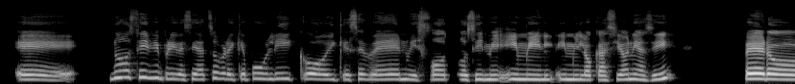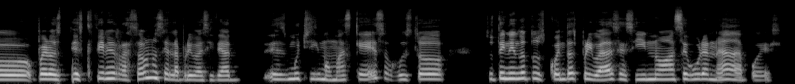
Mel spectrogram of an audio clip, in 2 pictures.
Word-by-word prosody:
eh, 225 Hz, -, -1 dB, 0.3 s
no, 310 Hz, +4 st, 0 dB
sí, 325 Hz, 0 st, 0 dB
mi 300 Hz, -1 st, 0 dB
privacidad 240 Hz, -2 st, -4 dB
sobre 255 Hz, -3 st, -5 dB
qué 240 Hz, -, -5 dB
publico 255 Hz, -1 st, -2 dB
y 230 Hz, -1 st, -6 dB
qué 225 Hz, +2 st, -6 dB
se 240 Hz, +2 st, -3 dB
ve 230 Hz, 0 st, -2 dB
en 235 Hz, 0 st, -2 dB
mis 215 Hz, -3 st, -5 dB
fotos 225 Hz, 0 st, -4 dB
y 230 Hz, -, 0 dB
mi 225 Hz, +2 st, -1 dB
y 240 Hz, -, +4 dB
mi 230 Hz, -1 st, +2 dB
y 230 Hz, 0 st, -2 dB
mi 225 Hz, 0 st, +2 dB
locación 210 Hz, +2 st, -1 dB
y -, -, +2 dB
así. 220 Hz, +9 st, -1 dB, 0.6 s
Pero 230 Hz, -4 st, +7 dB
pero 240 Hz, -1 st, +6 dB
es 225 Hz, 0 st, -2 dB
es 245 Hz, -2 st, 0 dB
que -, -, -15 dB
tienes 270 Hz, -1 st, +1 dB
razón, 245 Hz, +7 st, -1 dB
o -, -, +4 dB
sea, 250 Hz, -4 st, -4 dB
la 205 Hz, -, -2 dB
privacidad 205 Hz, 0 st, -3 dB, 0.3 s
es 235 Hz, 0 st, -4 dB
muchísimo 245 Hz, -4 st, -3 dB
más 210 Hz, +1 st, -5 dB
que 230 Hz, -1 st, -2 dB
eso. 265 Hz, -6 st, -7 dB
Justo, 235 Hz, +2 st, -2 dB, 0.4 s
tú 245 Hz, -, -10 dB
teniendo 270 Hz, +1 st, +3 dB
tus 260 Hz, -4 st, -5 dB
cuentas 250 Hz, +2 st, -1 dB
privadas 230 Hz, -2 st, 0 dB
y -, -, -2 dB
así 225 Hz, +1 st, -5 dB
no 230 Hz, 0 st, 0 dB
asegura 240 Hz, +1 st, -1 dB
nada, 230 Hz, 0 st, -1 dB
pues. 200 Hz, -2 st, -12 dB
230 Hz, 195 wpm, -22 LUFS, 220-250 Hz, 0.6 s, Pero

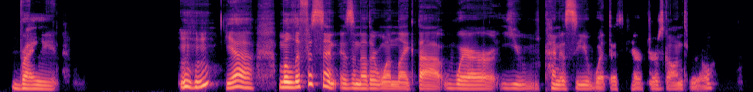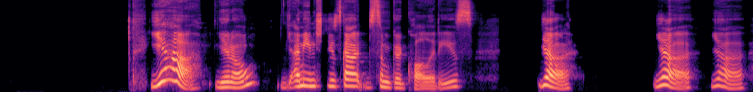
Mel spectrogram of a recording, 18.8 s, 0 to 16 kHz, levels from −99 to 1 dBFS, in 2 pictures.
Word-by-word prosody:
Right. 150 Hz, -4 st, -4 dB, 1.5 s
Mhm. 220 Hz, +7 st, +1 dB, 0.2 s
Yeah. 195 Hz, 0 st, +1 dB, 0.3 s
Maleficent 220 Hz, -, +2 dB
is 175 Hz, -1 st, -4 dB
another 165 Hz, -1 st, -2 dB
one 85 Hz, -, -5 dB
like 80 Hz, -2 st, -7 dB
that 80 Hz, -1 st, -4 dB
where 155 Hz, -3 st, -4 dB
you 165 Hz, -2 st, -10 dB
kinda 155 Hz, -3 st, -5 dB
see 150 Hz, 0 st, -3 dB
what 80 Hz, -, -9 dB
this -, -, -11 dB
character 75 Hz, 0 st, -11 dB
has 145 Hz, -1 st, -9 dB
gone 75 Hz, 0 st, -10 dB
through. -, -, -13 dB, 2.3 s
Yeah, 445 Hz, -, +6 dB, 0.2 s
you 205 Hz, +1 st, +2 dB
know? 215 Hz, -, +1 dB, 0.4 s
I 235 Hz, -, +6 dB
mean, 255 Hz, 0 st, +4 dB
she's 245 Hz, -2 st, -1 dB
got 250 Hz, -6 st, +4 dB
some 210 Hz, 0 st, +1 dB
good 185 Hz, -3 st, -4 dB
qualities. 180 Hz, -, -3 dB, 0.8 s
Yeah. 295 Hz, +2 st, +5 dB, 1.0 s
Yeah. 290 Hz, +5 st, +3 dB, 0.2 s
Yeah. 225 Hz, -11 st, -3 dB
190 Hz, 100 wpm, -21 LUFS, 155-235 Hz, 2.3 s, Yeah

